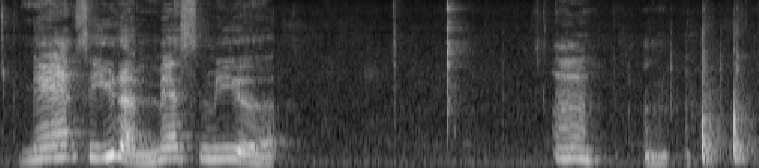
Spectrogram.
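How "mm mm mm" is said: ordinary talk, nothing marked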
